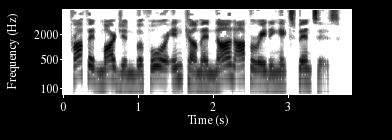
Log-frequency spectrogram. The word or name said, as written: PROFIT MARGIN BEFORE INCOME AND NON-OPERATING EXPENSES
